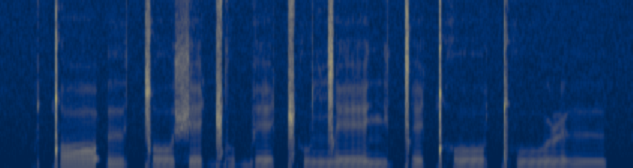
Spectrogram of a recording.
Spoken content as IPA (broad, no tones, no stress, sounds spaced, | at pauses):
ǃ ɔː ʔ ɨː ǀ oː ʃ e ɡ͡ǁ o b eː ǁʰ u ŋ͡ǀ eː nʲ ɨ ǀ e ǃʰ oː ǃʰ uː ɭ ɨː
